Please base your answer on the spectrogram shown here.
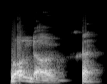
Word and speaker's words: Rondo: My name is pronounced Rondo."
